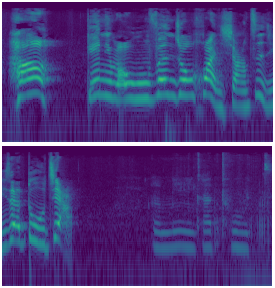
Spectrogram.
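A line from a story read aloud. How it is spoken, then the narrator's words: Wild howling shout. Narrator (Chinese): 马戏团的团长鬼吼鬼叫的说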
